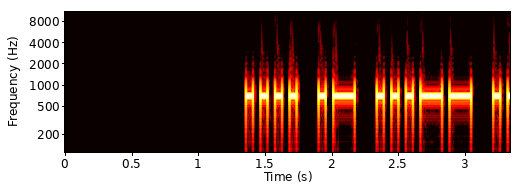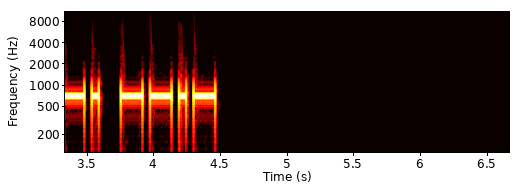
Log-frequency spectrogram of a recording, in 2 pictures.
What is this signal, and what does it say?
Morse code, heard as a keyed tone, about 21 wpm, 700 Hz. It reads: HA3RQ
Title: DXCC-100 Call Signs - 5 Characters - Repeated 2x - 22wpm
